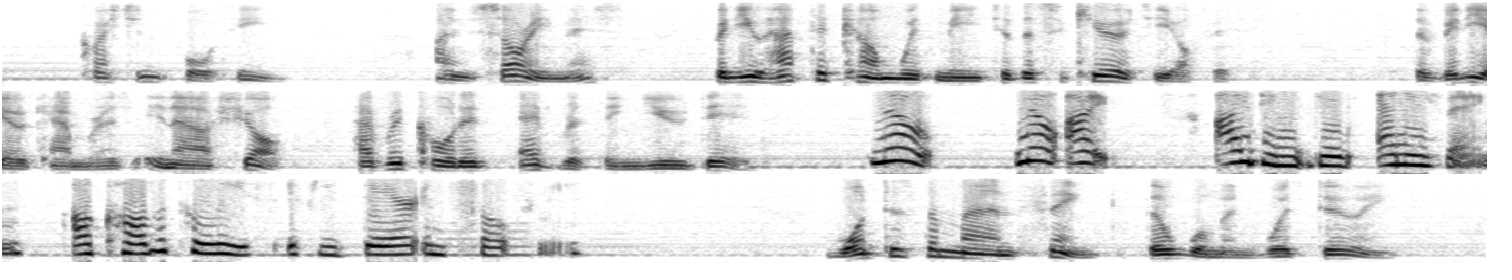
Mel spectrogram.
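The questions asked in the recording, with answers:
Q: What does the man think the woman was doing?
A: Stealing from the shop (shoplifting).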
